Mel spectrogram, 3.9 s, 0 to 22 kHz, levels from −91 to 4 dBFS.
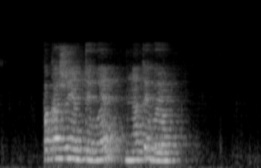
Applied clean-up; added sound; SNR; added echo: neural separator model SepFormer DNS4.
